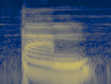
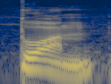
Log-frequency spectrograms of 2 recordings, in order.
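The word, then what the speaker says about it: طًا: You cannot say tan. It is tuan. The correct pronunciation is tuan. To alif দুই জবর tuan, not tan. You cannot say tan. It is tuan. Tuan is correct.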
